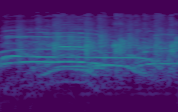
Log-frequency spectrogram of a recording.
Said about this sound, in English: Give a hand clap. Give a hand clap for the Seattle Drum School, too.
